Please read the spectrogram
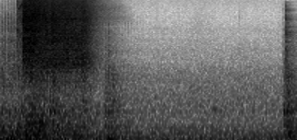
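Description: A bus's air brakes release a loud, sharp hiss lasting about a second over a low idling rumble, followed by a quieter stretch and a brief second hiss at the very end.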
